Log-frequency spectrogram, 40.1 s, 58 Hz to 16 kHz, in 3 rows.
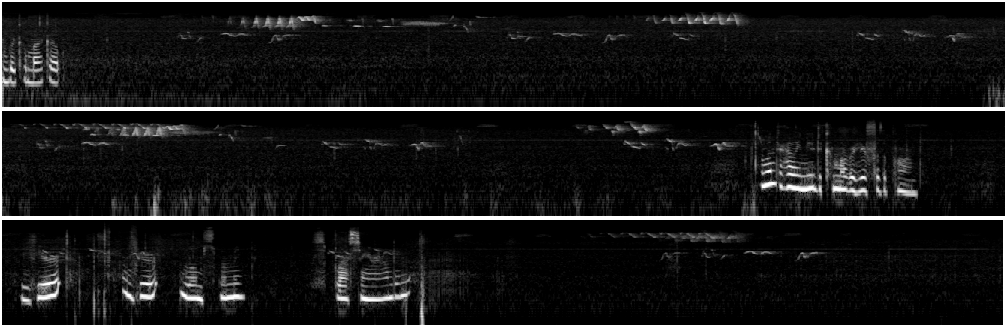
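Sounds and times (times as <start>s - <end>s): songbird high trill: 2.2s - 10.0s, 13.6s - 20.0s, 21.0s - 23.3s, 34.6s - 37.8s.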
